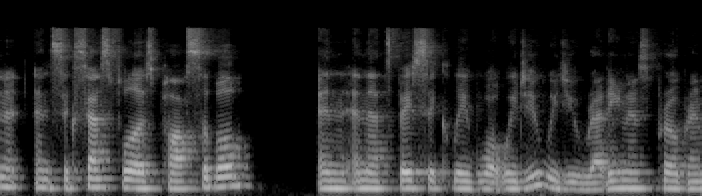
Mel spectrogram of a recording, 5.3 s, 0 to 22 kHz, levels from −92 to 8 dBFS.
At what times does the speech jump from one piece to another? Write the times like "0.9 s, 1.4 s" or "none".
none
